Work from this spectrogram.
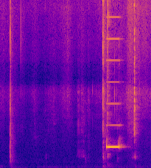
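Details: Convection microwave oven with a broken door latch, capacitor discharged and covers off: a single short high beep when plugged in at the wall, and the light comes on; the control board powers up normally.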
